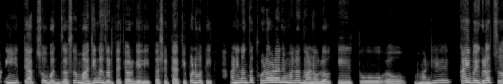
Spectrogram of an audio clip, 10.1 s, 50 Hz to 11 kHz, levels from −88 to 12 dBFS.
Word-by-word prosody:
आणि 235 +4 +2
त्याचसोबत, 230 0 -1
जसं 210 +5 -1
माझी 220 +2 +3
नजर 235 -4 +2
त्याच्यावर 200 0 -2
गेली, 175 -1 -2
तशी 200 +2 -2
त्याची 205 +1 -1
पण 260 -1 +4
होती. 235 -3 0 0.4
आणि 240 +2 +3
नंतर 270 +1 +1
थोड्या 270 +2 0
वेळाने 290 0 +2
मला 260 -2 +2
जाणवलं 210 -2 +2
की 230 -1 +2 0.2
तो 225 -4 -1
अ, - - -16 0.3
म्हणजे 245 +5 0 0.2
काही 265 +3 +3
वेगळंच 260 +2 +2
230 Hz, 135 wpm, -23 LUFS, 210-260 Hz, 0.4 s, पण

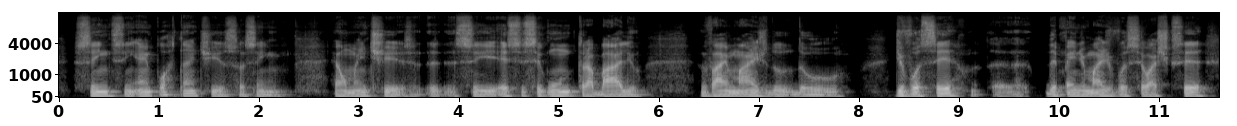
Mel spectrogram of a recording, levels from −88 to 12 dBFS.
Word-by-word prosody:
Sim, 90 -2 +3
sim. 90 -4 -2
É 85 - +3
importante 100 - 0
isso, 75 -1 -4
assim, 75 -2 -3 0.5
realmente, 80 +2 0
e 70 -1 -4
e - - -9
se 85 - -2 0.2
esse 85 0 0
2º 85 +2 +2
trabalho 75 -2 +1 0.6
vai 80 -1 +2
mais 75 +1 +2
do 75 -2 -2
do 70 -3 -1 0.5
de - - +4
você 100 +1 +4 0.4
eh, - - -8 0.2
depende 80 0 0
mais 75 +2 +3
de 80 - -1
você, 80 +1 -2
eu 85 - +3
acho 80 -1 -2
que - - -8
você 85 -2 +3
80 Hz, 145 wpm, -25 LUFS, 75-85 Hz, 0.6 s, de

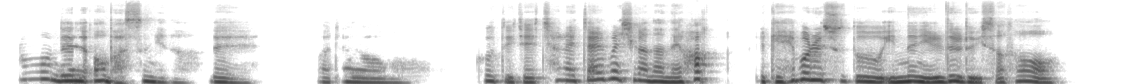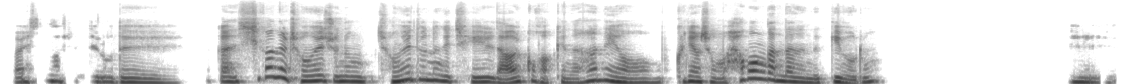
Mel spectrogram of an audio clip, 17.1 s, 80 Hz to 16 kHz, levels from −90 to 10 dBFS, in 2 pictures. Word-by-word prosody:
어 300 +2 -10
네. 225 - +4 0.2
어 235 0 +1
맞습니다. 160 -5 -4
네. 165 -8 -4 0.4
맞아요. 175 -5 -6 0.5
그것도 220 -4 -5
이제 180 -1 -3
차라리 240 +6 -7
짧은 295 +6 -3
시간 250 -6 -1
안에 190 -2 +4
확 305 +8 -2 0.2
이렇게 195 -2 0
해 235 - -3
버릴 270 -1 +3
수도 210 -6 0
있는 195 +4 +5
일들도 185 +2 +4
있어서 170 0 -3 0.6
말씀하신 195 +4 -4
대로 190 -2 -4
네 160 -5 -2 0.2
그러니깐 200 -2 -1
시간을 360 - 0
정해 225 -3 +3
주는 210 -2 +2
정해 215 +8 +3
두는 260 -3 +1
게 215 - +1
제일 190 -2 0
나을 175 +5 +2
것 220 - -3
같기는 165 -6 -5
하네요. 180 -7 +2
그냥 205 0 +3
정말 175 -4 -3
학원 325 +4 +2
간다는 210 - +4
느낌으로. 175 +4 0 1.4
음. 175 -3 -1
195 Hz, 315 characters per minute, -23 LUFS, 175-225 Hz, 1.4 s, 있는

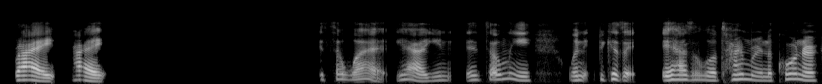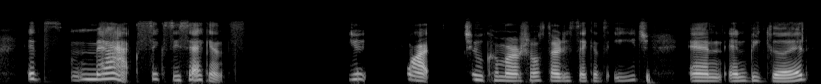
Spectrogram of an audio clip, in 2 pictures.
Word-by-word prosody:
Right. 205 -7 +8
Right. 170 -9 +5 2.2
It's - - -15
a 120 - -3
what? 115 +3 -2
Yeah. 215 -6 +1
You 175 +6 -4
n 195 - -14
it's 210 0 -7
only 215 -7 -1 0.3
when 195 +1 -2
i - - -8
because 235 +2 0
it - - -2 0.2
it 195 +2 +5
has 220 -1 +2
a - - -5
little 190 -2 0
timer 225 +1 -1
in 180 - -4
the 175 - -1
corner. 235 -7 +3 0.3
It's 255 -2 -7
max 240 +5 +2
60 240 -5 -10
seconds. 205 +2 -2 1.0
You 240 +1 -4 0.4
want - - +5 0.3
2 215 -2 -2
commercials, 180 -1 0
30 170 -1 +2
seconds 160 -2 -7
each, 180 +7 -9 0.4
and 165 -1 +2
and 165 +2 -1
be 180 -1 -8
good. 150 +9 +1
190 Hz, 135 wpm, -25 LUFS, 170-225 Hz, 2.2 s, Right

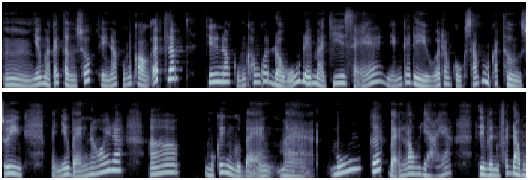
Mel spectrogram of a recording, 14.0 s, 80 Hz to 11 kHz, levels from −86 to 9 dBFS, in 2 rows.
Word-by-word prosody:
ừm, 180 -4 -1
nhưng 205 +4 +1
mà 190 - 0
cái 235 - 0
tần 170 -6 +2
suất 295 - +1
thì 160 - -2
nó 180 +5 -2
cũng 210 +1 -8
còn 170 -6 +3
ít 330 +4 +4
lắm, 365 +1 +9 0.4
chứ 260 +2 +4
nó 265 0 +3
cũng 165 +3 -7
không 250 +5 -3
có 285 +1 +1
đủ 215 - +1
để 235 -4 +5
mà 210 -9 0
chia 225 +9 -1
sẻ 215 - -4
những 165 +2 -8
cái 250 +4 -2
điều 160 -9 +1
ở 175 - +1
trong 205 -1 -4
cuộc 155 -4 -6
sống 200 +2 -1
một 275 -4 -1
cách 225 - -7
thường 160 -7 0
xuyên. 215 +4 +4 0.4
Mà - - -7
như 180 +6 +1
bạn 150 +2 -3
nói 245 +10 +1
đó, 320 0 +6 0.4
á, 235 +6 +1 0.4
một 175 -4 -4
cái 250 0 +1
người 185 -10 +1
bạn 155 +1 -2
mà 150 -3 -6 0.2
muốn 270 - +2
kết 305 +3 +5
bạn 160 +1 +1
lâu 205 0 +1
dài 165 -5 -5
á, 205 +3 -7 0.4
thì 195 - +8
mình 170 -2 +1
phải 220 - -2
đồng 185 -7 +4
200 Hz, 230 wpm, -24 LUFS, 165-240 Hz, 0.4 s, lắm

